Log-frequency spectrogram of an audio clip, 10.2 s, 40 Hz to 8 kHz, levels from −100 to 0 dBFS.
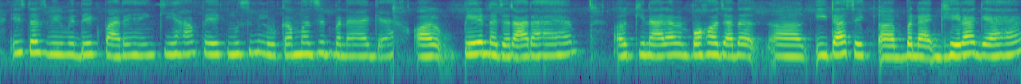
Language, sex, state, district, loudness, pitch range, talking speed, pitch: Hindi, female, Bihar, Gopalganj, -18 LUFS, 240-265 Hz, 205 wpm, 250 Hz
